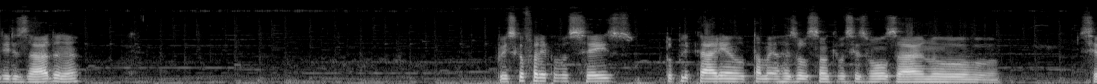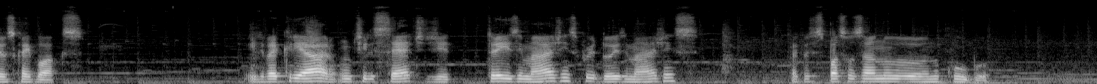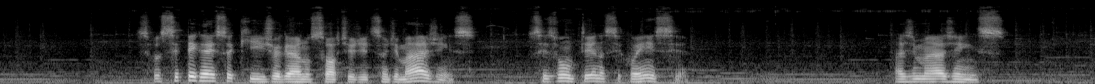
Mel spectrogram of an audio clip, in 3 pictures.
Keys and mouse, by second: 29.6 click, 29.9-31.6 middle drag, 31.9 click.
